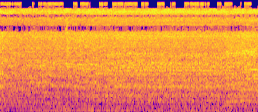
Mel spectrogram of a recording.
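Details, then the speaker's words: Prevost bus, Country Coach RV conversion, during inspection with brake pedal held: steady loud hiss of escaping air on one side near a valve, tank or brake chamber checked with soapy water; suspected air brake leak. "Sounds like it's this side. >> Sounds like it's over here."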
